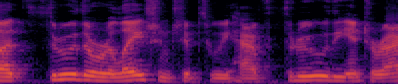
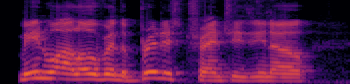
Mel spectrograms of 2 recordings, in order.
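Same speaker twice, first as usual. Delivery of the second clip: normal talking voice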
